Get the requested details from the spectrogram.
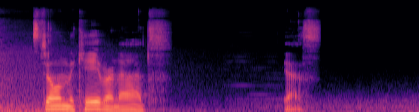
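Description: A man speaks calmly and close into a microphone.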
